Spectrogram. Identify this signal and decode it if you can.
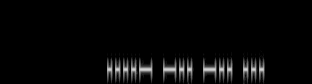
Morse code, heard as a keyed tone, about 30 wpm, 700 Hz. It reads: 4DDS
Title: Four Challenging Letter-Number Combinations 30wpm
